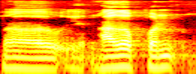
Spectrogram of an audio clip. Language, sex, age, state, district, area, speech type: Tamil, male, 30-45, Tamil Nadu, Krishnagiri, rural, spontaneous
